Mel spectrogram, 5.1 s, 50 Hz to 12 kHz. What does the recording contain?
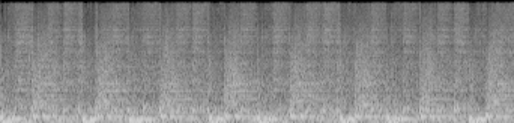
Drum recording from live session with Fur Blend - 2 Mic recording onto 3M M79 2" tape at Greenmount Studios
